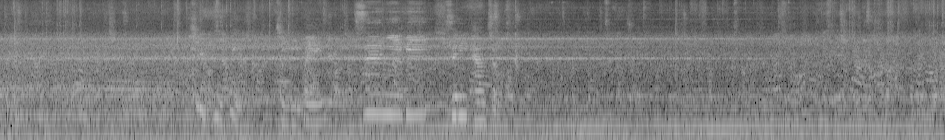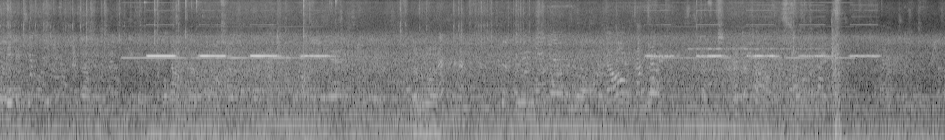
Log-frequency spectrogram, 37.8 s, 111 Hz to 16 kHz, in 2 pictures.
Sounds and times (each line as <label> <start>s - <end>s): inside the MRT train 0.0s - 37.8s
